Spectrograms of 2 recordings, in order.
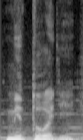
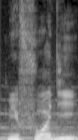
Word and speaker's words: Мефодий: считались известные всем братья Кирилл и методий именно так правильно говорить Мефодий - Это неправильный перевод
